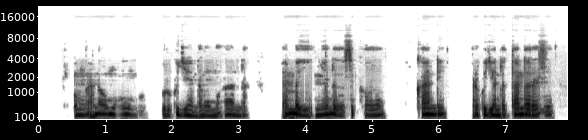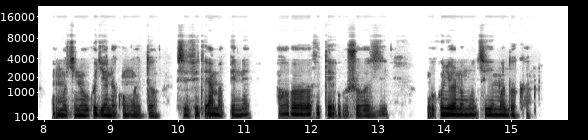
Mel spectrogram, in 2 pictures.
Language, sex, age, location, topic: Kinyarwanda, male, 50+, Musanze, government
